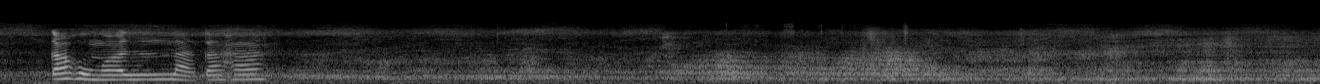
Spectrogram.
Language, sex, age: Southern Sotho, female, 25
